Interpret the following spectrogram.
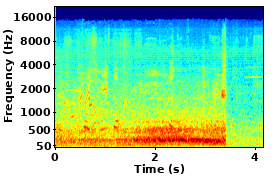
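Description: Voices calling out across an outdoor football pitch over a low rumble that grows louder and then cuts off abruptly near the end.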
